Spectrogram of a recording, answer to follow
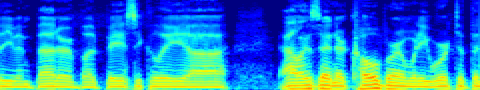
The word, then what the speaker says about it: Cockburn: Coburn, yeah. Coburn. Many people pronounce it Cockburn, which is sounds painful.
